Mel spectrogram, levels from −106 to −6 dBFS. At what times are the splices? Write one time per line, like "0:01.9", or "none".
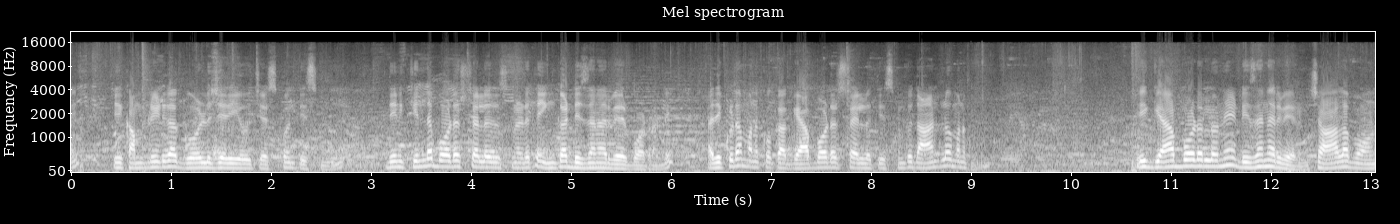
0:09.0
